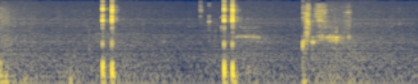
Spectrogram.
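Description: Computer mouse button clicking: quick pairs of sharp clicks, about a second in and again a little after two seconds, with a fainter pair near three seconds.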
